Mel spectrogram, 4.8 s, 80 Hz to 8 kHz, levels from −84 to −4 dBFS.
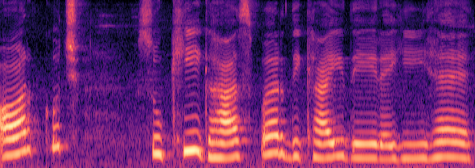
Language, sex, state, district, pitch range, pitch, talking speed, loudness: Hindi, female, Maharashtra, Mumbai Suburban, 205-265 Hz, 225 Hz, 115 wpm, -17 LUFS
